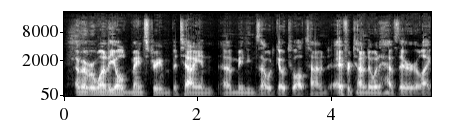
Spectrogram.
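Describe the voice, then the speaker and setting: Over a silent background in a very clean recording, a man with a slight Southern US accent talks at a very fast pace. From Alabama. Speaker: podcast host. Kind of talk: casual chat. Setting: studio.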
